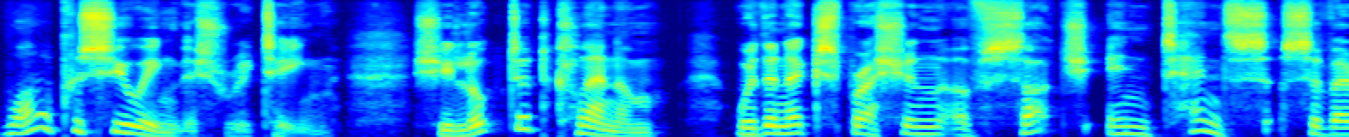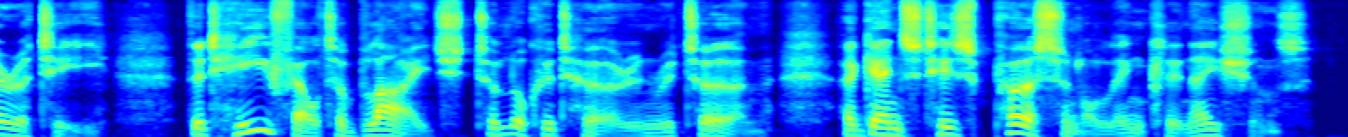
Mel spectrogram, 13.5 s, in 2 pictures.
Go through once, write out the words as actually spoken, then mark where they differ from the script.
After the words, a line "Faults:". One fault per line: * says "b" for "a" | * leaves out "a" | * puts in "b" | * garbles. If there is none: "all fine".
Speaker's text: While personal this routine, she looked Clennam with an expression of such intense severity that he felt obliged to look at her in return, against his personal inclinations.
While pursuing this routine, she looked at Clennam with an expression of such intense severity that he felt obliged to look at her in return, against his personal inclinations.
Faults:
* says "pursuing" for "personal"
* puts in "at"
